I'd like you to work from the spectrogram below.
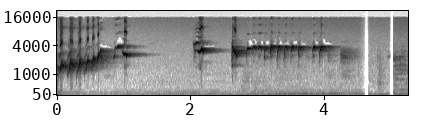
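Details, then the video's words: White-rumped shama song played to provoke other shamas to sing: a rising run of quick notes, a few sharp whistles, then a long even high trill fading at the end. "MASTERAN MURAI BATU memancing EMOSI jadi NYAUT GACOR BONGKAR MATERI TEMBAKAN | PANCINGAN MURAI"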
